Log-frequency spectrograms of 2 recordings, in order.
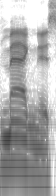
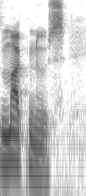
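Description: First: The name is said the English way. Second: The name is said the Icelandic way.

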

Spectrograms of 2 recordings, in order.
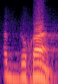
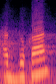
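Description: Both takes have the same delivery.

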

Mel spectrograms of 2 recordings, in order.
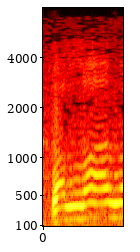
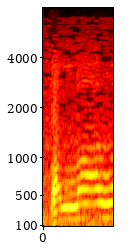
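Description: No difference in how they are said.

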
